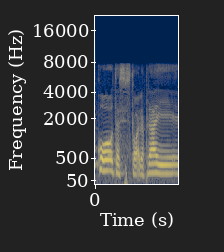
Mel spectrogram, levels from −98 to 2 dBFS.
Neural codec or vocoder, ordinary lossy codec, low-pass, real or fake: none; none; none; real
